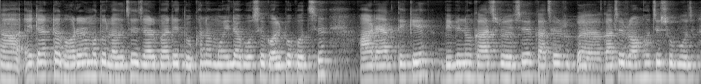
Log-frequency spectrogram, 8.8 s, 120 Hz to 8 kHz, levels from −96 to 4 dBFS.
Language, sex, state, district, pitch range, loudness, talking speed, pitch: Bengali, male, West Bengal, Paschim Medinipur, 155-175 Hz, -13 LUFS, 165 wpm, 160 Hz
